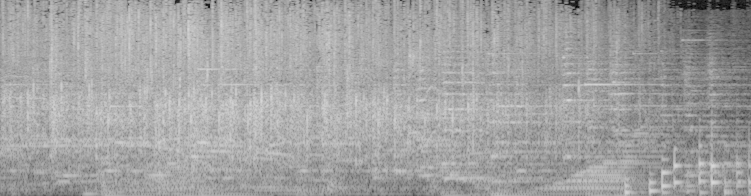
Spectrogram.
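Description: A crowd applauds steadily, a dense, loud wash of many hands clapping at once, then near the end it breaks into a few distinct, rhythmic claps.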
